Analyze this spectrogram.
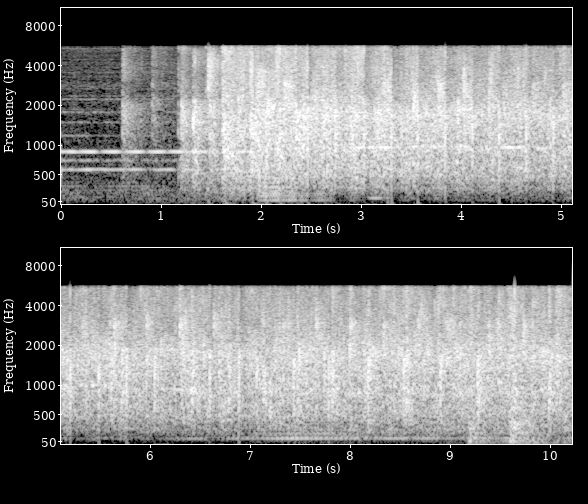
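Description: A woman's held final sung note with accompaniment ends about a second in, and an audience breaks into loud, steady applause.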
